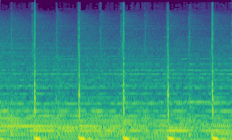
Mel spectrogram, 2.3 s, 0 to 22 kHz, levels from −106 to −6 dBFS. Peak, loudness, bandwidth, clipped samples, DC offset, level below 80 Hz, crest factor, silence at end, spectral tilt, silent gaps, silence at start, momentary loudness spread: 0 dBFS; -19 LUFS; 16 kHz; under 0.1%; under 0.1%; -20 dBFS; 18 dB; 0 s; -6.5 dB/octave; none; 0 s; 2 LU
